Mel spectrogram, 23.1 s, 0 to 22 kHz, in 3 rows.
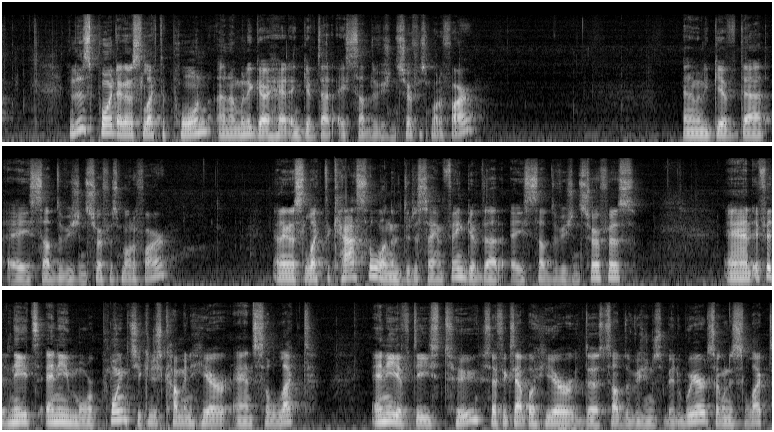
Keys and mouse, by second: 1.3 click, 1.4-2.8 middle drag, 2.8-10.7 drag, 10.7 middle click, 11.5-19.2 drag, 15.3 Tab, 15.7 z, 16.9 KP_1, 19.2-19.7 middle drag, 19.7 click, 19.8 middle click, 20.7 click, 20.8-23.1 middle drag.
